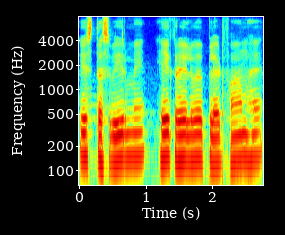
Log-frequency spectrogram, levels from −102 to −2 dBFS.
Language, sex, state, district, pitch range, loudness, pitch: Hindi, male, Uttar Pradesh, Lucknow, 135-145 Hz, -14 LUFS, 140 Hz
